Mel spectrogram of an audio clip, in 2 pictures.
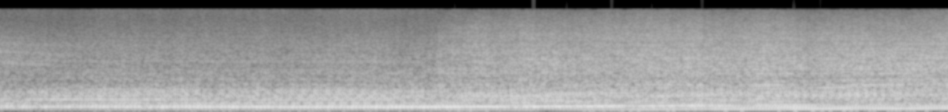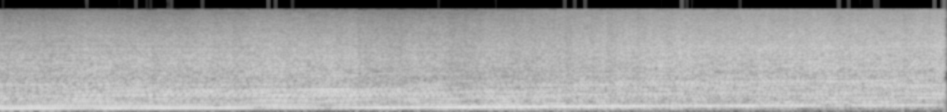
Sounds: car, vehicle, motor vehicle (road)

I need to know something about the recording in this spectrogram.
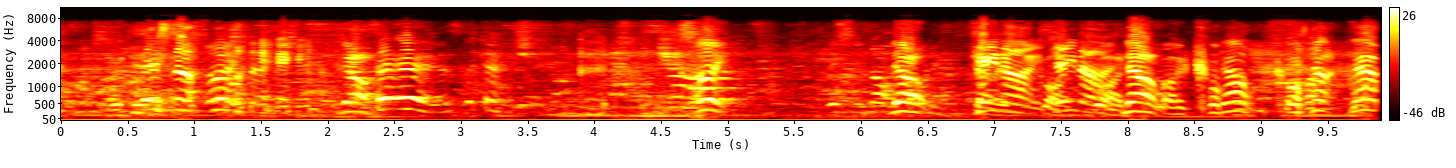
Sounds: speech

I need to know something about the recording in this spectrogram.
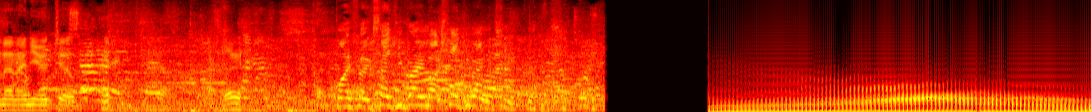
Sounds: speech, music

